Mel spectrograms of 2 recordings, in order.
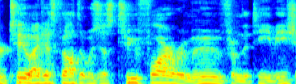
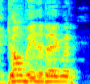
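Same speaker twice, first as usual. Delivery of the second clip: louder plea; 8 semitones higher, 10 dB louder than usual. Retold or imitated. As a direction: repeat it louder and higher, pleading. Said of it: "and I was like".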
